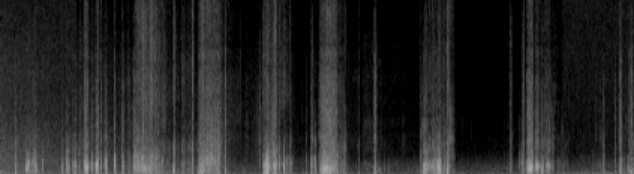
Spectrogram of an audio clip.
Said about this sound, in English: The sound of walking in the snow.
